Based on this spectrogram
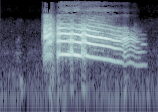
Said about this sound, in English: So, you're walking along, you hear a shriek from the darkness.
